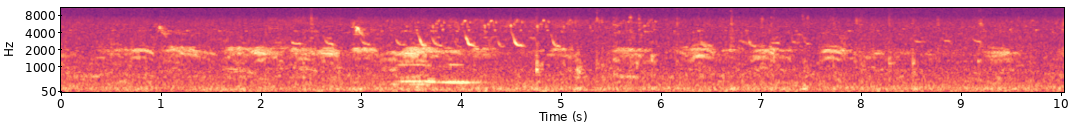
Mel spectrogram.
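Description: Faint mix of bird calls: house crows cawing, with quick high chirps of smaller birds about three to five seconds in.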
